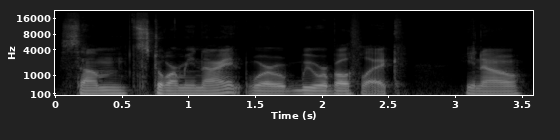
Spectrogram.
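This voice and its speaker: Clear-voiced man in casual conversation. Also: lowish voice, level tone, takes it slowly. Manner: informal, anecdotal, mild swearing. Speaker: podcast co-host. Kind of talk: casual chat about films.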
